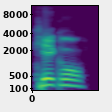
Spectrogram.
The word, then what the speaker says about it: kugel: Some people pronounce it kugel, some people pronounce it kiggle. It depends on whether you're Ashkenazi or what have you.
